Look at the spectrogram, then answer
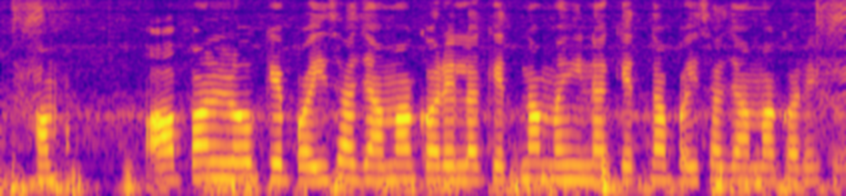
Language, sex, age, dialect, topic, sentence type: Bhojpuri, female, 18-24, Southern / Standard, banking, question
